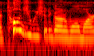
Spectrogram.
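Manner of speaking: put-on agitated, annoyed complaining voice. Retelling mom complaining in Target: imitating an agitated mom. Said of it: "She's getting agitated".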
